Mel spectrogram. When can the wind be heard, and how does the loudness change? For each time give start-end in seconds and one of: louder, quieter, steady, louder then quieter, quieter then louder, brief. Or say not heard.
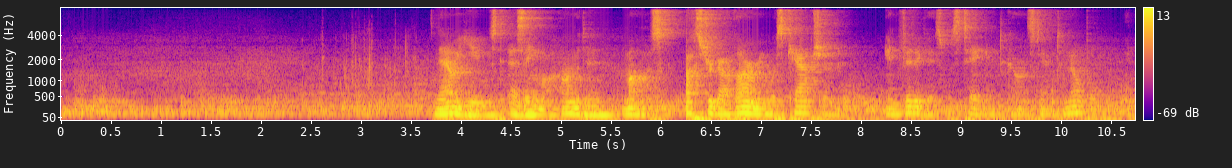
0.0-10.7 steady.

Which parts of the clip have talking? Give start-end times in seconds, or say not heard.
3.7-10.7.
